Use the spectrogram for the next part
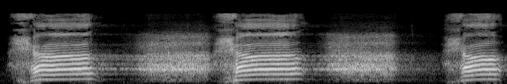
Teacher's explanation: حا کا جو مخرج ہے وہ حلق کے درمیان والے حصے سے حا ادا ہوتی ہے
